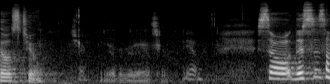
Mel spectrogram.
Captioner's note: chattering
